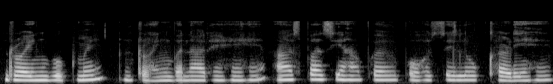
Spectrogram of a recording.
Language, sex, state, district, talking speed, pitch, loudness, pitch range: Hindi, female, Madhya Pradesh, Dhar, 160 wpm, 200 Hz, -16 LUFS, 195-210 Hz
